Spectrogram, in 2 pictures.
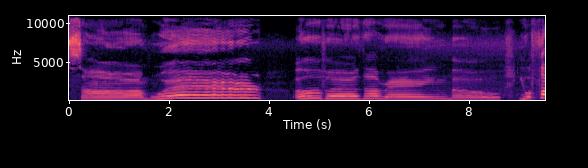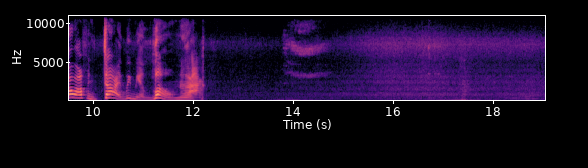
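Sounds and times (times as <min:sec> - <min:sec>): child singing: 0:00.0 - 0:03.9, 0:04.5 - 0:12.3.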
